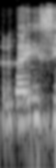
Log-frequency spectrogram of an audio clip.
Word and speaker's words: laïcité: such as the French, Nazha, you can probably pronounce this so much better than me, but laïcité. Say it, sorry. Laïcité.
